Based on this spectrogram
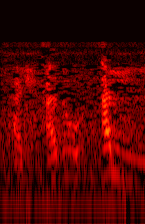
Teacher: پس در نوشتن این جمله نون ساکن و لام نوشته میشن، ولی در تلفظ و خوندن اونها حرف نون اصلا خونده نمیشه و فقط لام با تشدید شنیده میشه، اشهد ال. یعنی در واقع مثل این هست که حرف نون داخل شده در حرف لام و حرف لام با تشدید خونده میشه. · Term: ادغام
